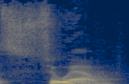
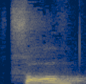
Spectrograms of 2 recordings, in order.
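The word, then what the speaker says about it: suave: जो अगला वर्ड है इसका मतलब है सुएव, राइट। इसको सॉव प्रोनाउंस मत करना आप लोग, इसको क्या बोलते हैं? सुएव।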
